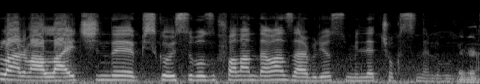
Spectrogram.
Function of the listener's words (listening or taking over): taking over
